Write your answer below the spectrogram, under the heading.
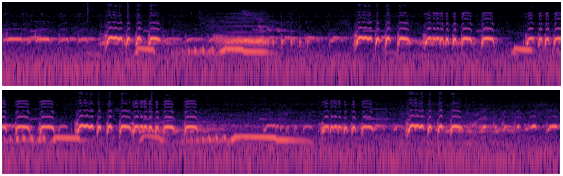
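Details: A chorus of local zebra doves, used to stimulate lazy or molting doves to sing. Loud, bubbling coo phrases repeat in bursts every second or two, several birds overlapping with rolling trills.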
